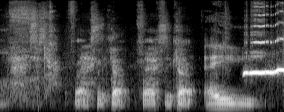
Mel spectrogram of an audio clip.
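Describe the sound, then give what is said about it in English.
A person speaks, then whistles a brief, clear high note that rises slightly and holds to the end. “Hey, I can't really whistle so.”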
